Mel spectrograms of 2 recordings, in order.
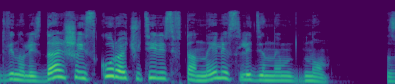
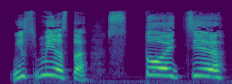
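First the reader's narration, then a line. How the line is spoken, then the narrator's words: Shouted. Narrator (Russian): закричал Знайка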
